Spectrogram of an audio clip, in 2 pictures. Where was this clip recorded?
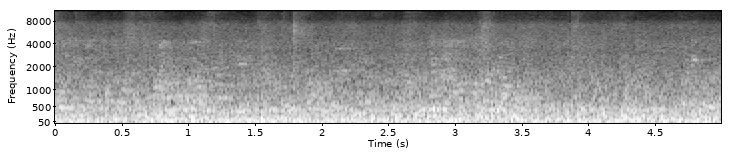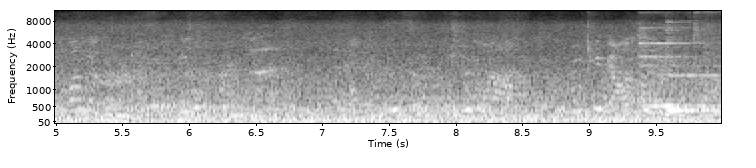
in a subway station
